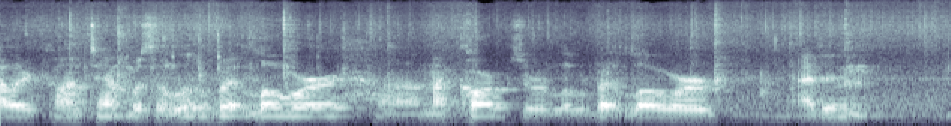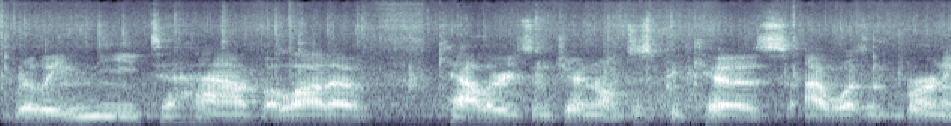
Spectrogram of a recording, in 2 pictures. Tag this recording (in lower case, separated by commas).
inside a small room, speech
